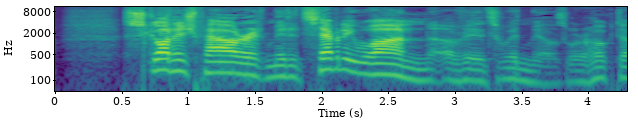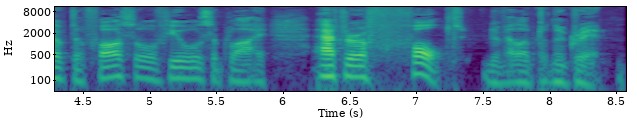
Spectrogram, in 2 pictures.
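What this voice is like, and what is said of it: Poorly done put-on Scottish accent. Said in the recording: “I'm butchering my Scottish accent. I can do a better Scottish accent, but not today.”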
